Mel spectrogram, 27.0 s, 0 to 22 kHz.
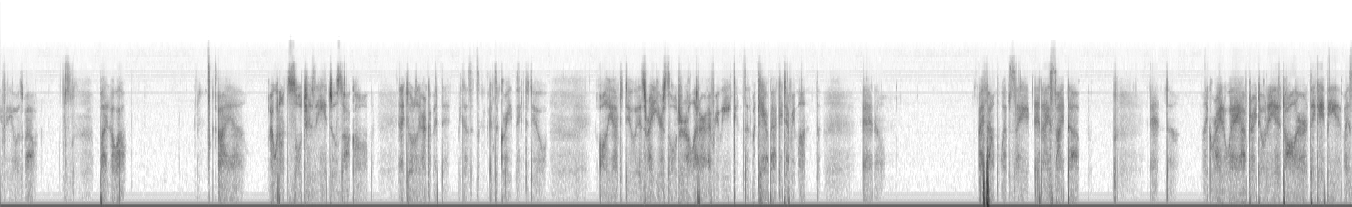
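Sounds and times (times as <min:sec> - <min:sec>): person whispering: 0:00.0 - 0:02.5, 0:03.9 - 0:07.4, 0:08.0 - 0:10.9, 0:12.0 - 0:16.2, 0:17.2 - 0:17.7, 0:19.6 - 0:21.6, 0:23.0 - 0:27.0.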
